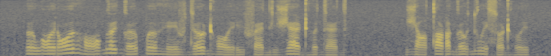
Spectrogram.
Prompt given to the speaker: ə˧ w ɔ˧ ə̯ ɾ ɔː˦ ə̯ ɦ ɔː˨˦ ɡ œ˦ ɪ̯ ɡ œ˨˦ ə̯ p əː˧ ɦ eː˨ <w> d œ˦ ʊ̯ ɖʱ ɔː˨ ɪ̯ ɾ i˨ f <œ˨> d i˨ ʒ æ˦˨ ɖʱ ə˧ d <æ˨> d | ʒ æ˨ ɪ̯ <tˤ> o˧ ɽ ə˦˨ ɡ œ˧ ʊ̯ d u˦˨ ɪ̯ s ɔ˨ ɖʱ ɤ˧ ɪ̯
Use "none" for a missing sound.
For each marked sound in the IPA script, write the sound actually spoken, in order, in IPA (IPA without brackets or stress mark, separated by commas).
v, æ˨, æ˨, tˤ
